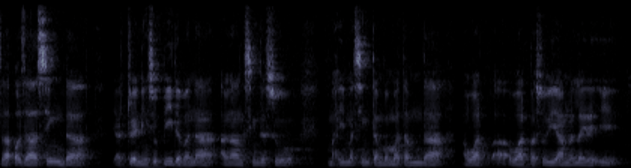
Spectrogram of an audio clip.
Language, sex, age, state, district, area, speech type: Manipuri, male, 30-45, Manipur, Tengnoupal, urban, spontaneous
